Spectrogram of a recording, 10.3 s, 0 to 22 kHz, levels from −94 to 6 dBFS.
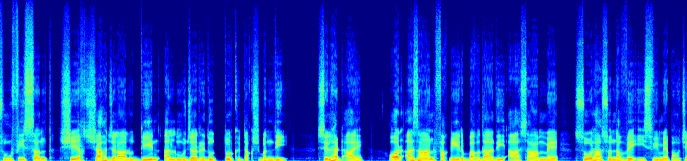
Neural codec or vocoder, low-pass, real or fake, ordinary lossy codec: autoencoder, 48 kHz, 128 numbers a frame, DAC-VAE, trained on Japanese speech; none; fake; none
